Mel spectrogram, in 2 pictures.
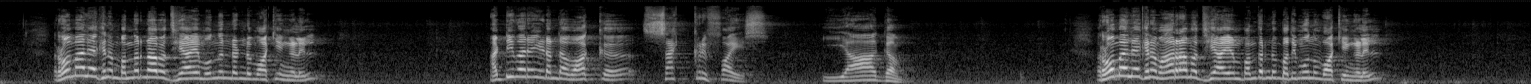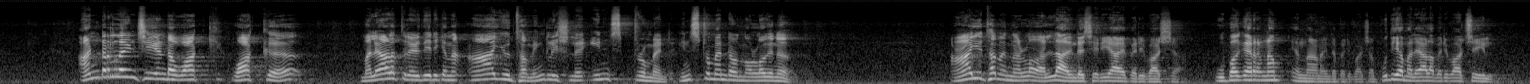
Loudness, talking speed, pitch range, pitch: -19 LUFS, 75 wpm, 165-260 Hz, 210 Hz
